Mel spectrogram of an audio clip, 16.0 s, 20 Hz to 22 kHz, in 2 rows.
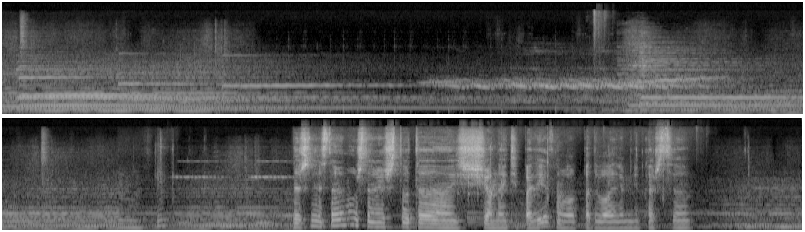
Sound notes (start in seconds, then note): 0.1 soft music; 2.5 speaking in foreign language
